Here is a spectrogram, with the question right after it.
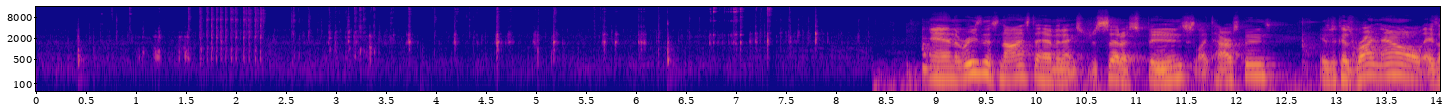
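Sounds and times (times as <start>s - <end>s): metal tools clinking on rim: 4.6s - 7.9s.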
